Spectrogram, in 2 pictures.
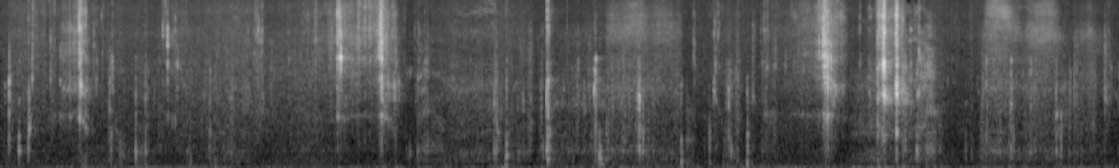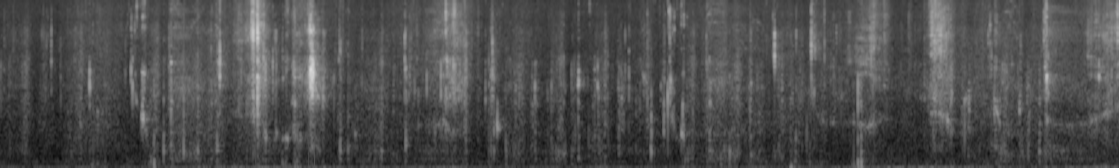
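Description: Crisp bites and wet crunching chews on ripe, juicy Piel de Sapo (Santa Claus) melon, with repeated close-up bites followed by steady chewing in a quiet setting, no talking.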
